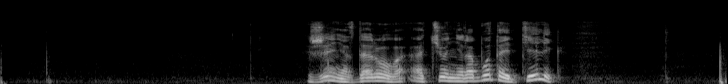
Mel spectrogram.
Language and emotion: Russian, neutral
